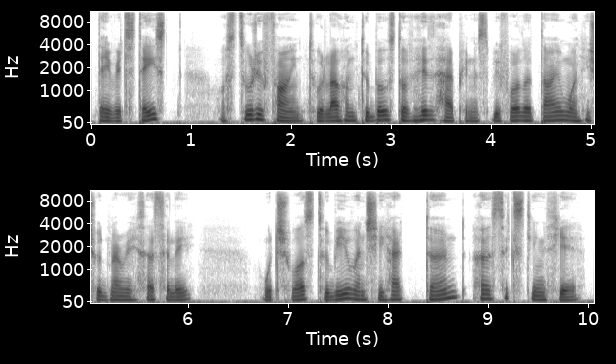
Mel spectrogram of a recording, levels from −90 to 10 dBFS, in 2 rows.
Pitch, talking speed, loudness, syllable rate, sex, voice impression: 115 Hz, 190 wpm, -19 LUFS, 5.5 syllables/s, male, masculine, adult-like, slightly relaxed, slightly weak, soft, cool, intellectual, calm, friendly, slightly wild, kind, slightly modest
